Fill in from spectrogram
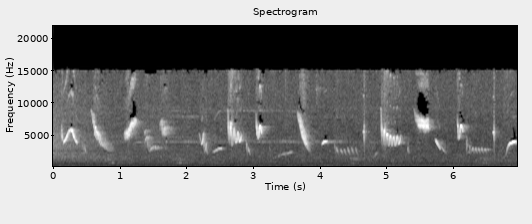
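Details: Black-throated canary song used as a master song to train canaries: rapid high twittering phrases of sweeping, downslurred and upslurred notes with short trills, in bursts every half second or so over a low steady hum.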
